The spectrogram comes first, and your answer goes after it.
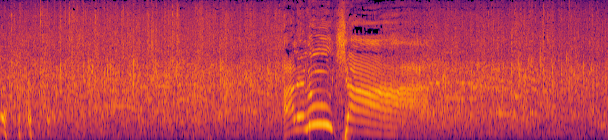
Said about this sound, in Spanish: Ahora denle un aplauso al Señor.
